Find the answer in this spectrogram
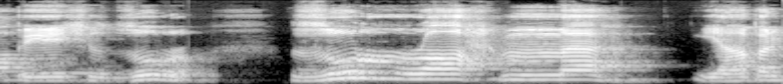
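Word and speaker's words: ذو الرحمة: अब यहाँ पर अक्सर लोग वाव को अदा करने की कोशिश करते हैं। यहाँ पर जो आप लोग वाव देख रहे हैं ये वाव साइलेंट ही रहेगी, इसको अदा नहीं करेंगे।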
